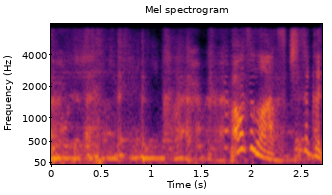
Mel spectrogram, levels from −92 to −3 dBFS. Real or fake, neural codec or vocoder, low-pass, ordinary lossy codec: fake; codec, 16 kHz, 1 kbps, FreqCodec, smaller model; 7.2 kHz; none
